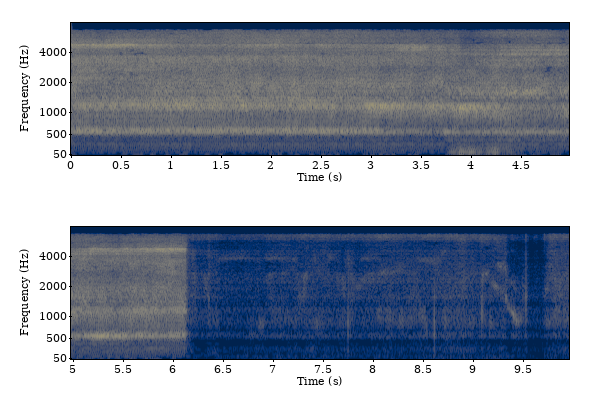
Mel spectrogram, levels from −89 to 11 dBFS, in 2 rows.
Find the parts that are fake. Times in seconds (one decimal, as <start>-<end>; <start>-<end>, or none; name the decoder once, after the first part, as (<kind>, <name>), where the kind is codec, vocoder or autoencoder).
0.0-10.0 (codec, ZipCodec)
